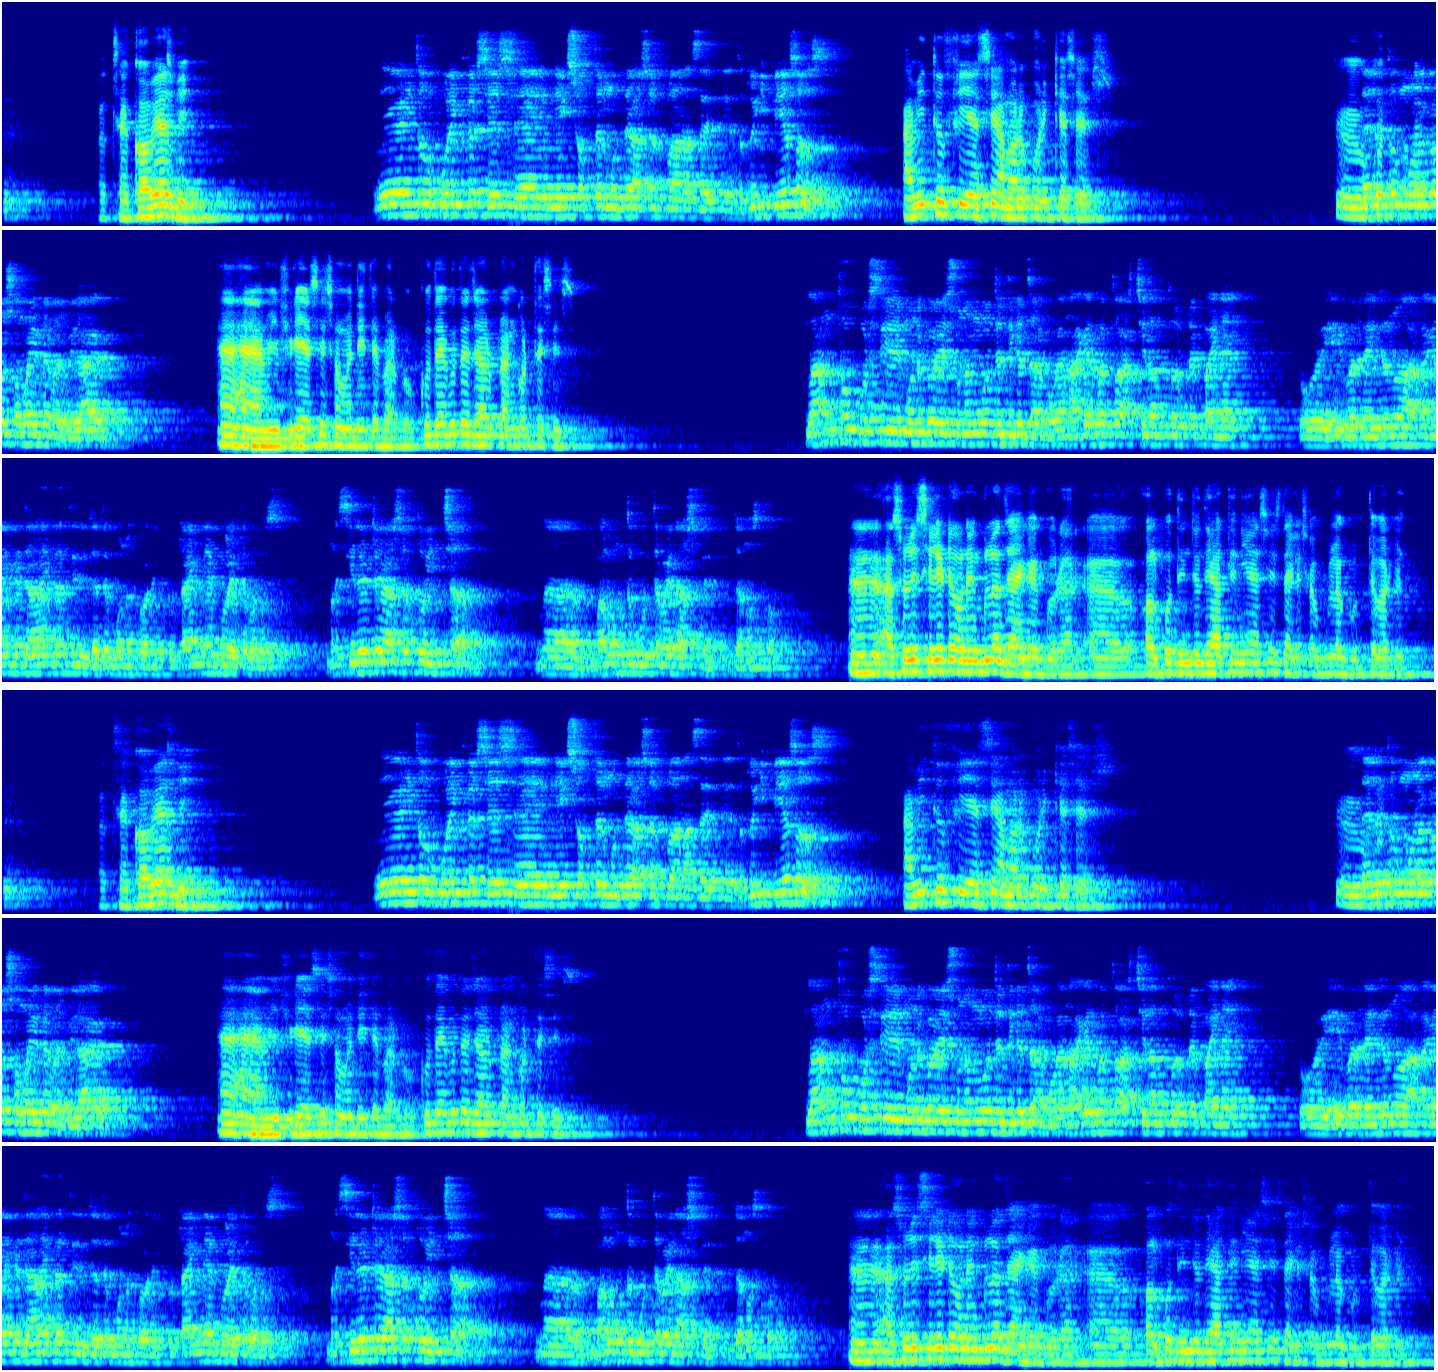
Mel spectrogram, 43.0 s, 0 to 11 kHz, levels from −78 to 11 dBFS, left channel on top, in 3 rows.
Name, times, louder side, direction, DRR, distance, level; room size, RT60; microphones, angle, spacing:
voice 1, 1.0-2.0 9.0-11.1 13.3-13.8 14.1-14.2 16.5-20.0 37.1-42.7, left 4 dB, 65° left, 0.5 m, -23 dB
voice 2, 3.7-8.2 13.6-15.4 22.4-26.7 27.3-31.5 31.9-33.3 34.0-36.4, equal, ahead, 1.7 m, -27 dB
7.3 x 5.1 x 7.2 m
head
